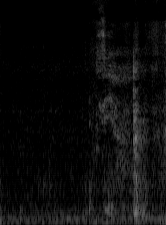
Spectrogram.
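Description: Near silence: room tone, with a faint brief sound about a second and a half in.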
